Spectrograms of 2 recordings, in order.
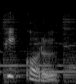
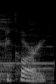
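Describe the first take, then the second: First: The name is pronounced the Japanese way. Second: The name is pronounced the English way. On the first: "in Japanese it's Pikoru" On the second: "I'm gonna say Picori"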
